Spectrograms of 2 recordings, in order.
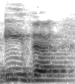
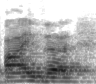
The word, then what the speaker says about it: either: one do I say I say both I don't know why I just I use both pronunciations and I don't know when I use them but I do sometimes I say either sometimes I'll say either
